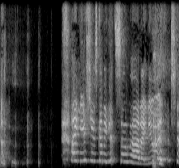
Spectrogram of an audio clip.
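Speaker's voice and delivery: high, squealing through laughter; laughing hard. Real, not acted. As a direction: barely get it out for laughing. Cracking up over co-host's outburst.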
